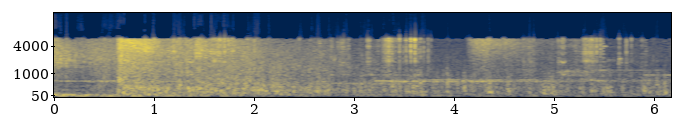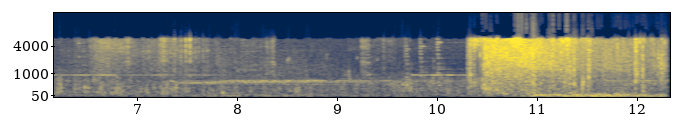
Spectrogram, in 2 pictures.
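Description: Film soundtrack of deep, rumbling booms with a few faint, drawn-out tones over them; a loud rush of noise surges in suddenly near the end.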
